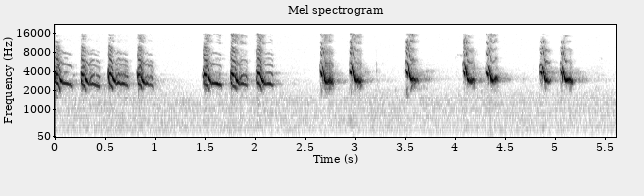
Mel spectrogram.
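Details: A northern mockingbird, credited with copying some 200 sounds, delivers sharp downslurred chips in pairs and threes, steady and high-pitched, with brief gaps between groups and no other sound present.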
